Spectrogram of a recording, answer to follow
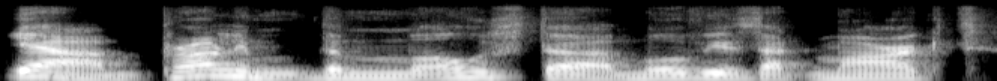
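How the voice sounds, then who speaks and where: A man from Mexico talks politely and with care as a guest on a movie podcast. His voice sits a little higher than most men's. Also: unhurried, a bit bright.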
